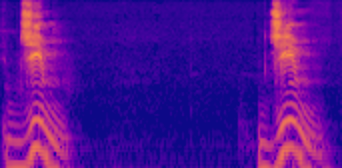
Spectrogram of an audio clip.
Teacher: Vous prononcez un D avant le J.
